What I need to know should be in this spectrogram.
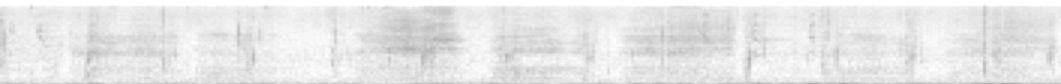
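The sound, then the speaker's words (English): Footsteps on a warm-up walk before a run fall in a steady, continuous rhythm, many steps following one another at an even pace with no voices. “Doing our warm-up walk before we start our long run for today, which is actually going to be a short long run.”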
